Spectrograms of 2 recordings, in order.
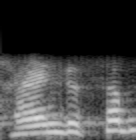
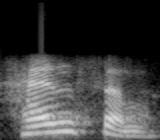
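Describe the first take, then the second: First: The d sound is pronounced in the word. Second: The d sound is left out of the word. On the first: The speaker calls it wrong. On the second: The speaker calls it right.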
